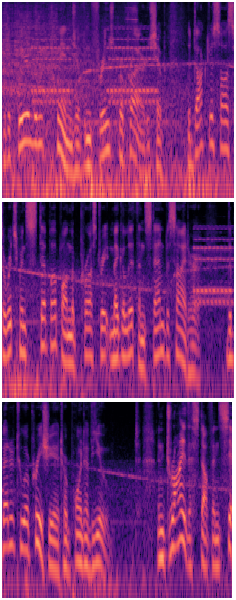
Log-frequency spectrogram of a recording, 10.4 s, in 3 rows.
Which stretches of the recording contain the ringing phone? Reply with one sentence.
You can hear the ringing phone from 0.5 to 2.4 s and from 6.3 to 7.2 s.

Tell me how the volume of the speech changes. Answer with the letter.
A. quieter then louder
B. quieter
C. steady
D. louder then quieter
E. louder
C.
